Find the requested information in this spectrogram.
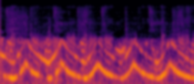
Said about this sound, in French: La sirène. Bonjour. Fais la sirène. Ah voilà.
